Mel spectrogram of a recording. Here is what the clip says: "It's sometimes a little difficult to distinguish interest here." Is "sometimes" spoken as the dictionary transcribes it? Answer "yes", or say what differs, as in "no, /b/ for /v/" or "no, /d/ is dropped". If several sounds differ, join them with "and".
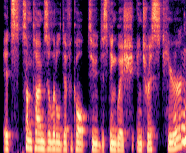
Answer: yes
